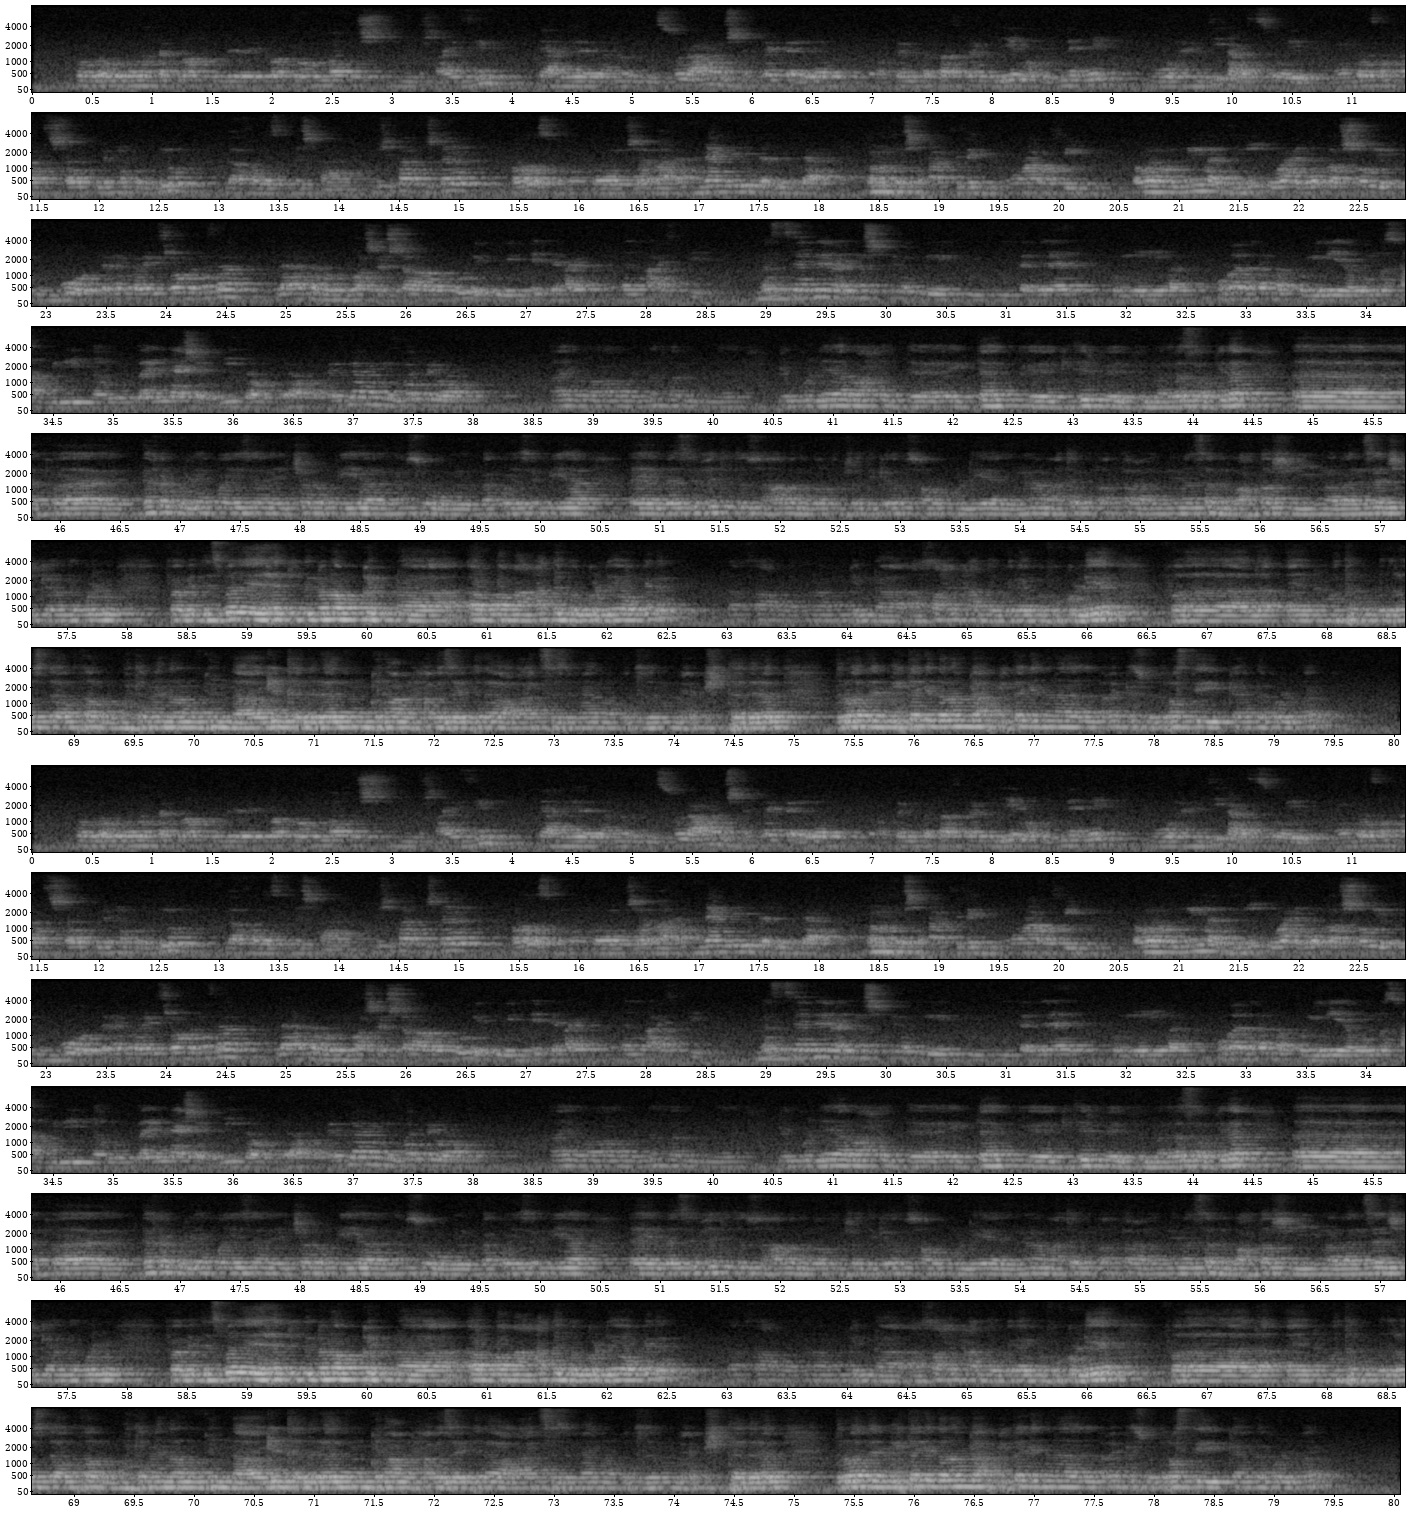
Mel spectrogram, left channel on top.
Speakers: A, on the left; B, on the right.
A: فر- ولما دخلت بقى الكليه لقيت برضه هم مش مش عايزين يعني لما- سوق العمل مش محتاج تقديراتك انت محتاج انت بتعرف تعمل ايه وهتدينا ايه وهنديك على اساسه ايه يعني انت مثلا بتعرف تشتغل في اللي احنا طالبينه لا خلاص ماشي تعالى مش هتعرف تشتغل خلاص ما هو انت بقى مش ه- ما ه- هنعمل ايه بالتقدير بتاعك طب
B: امم
A: ما انت مش هتعرف تفيدني ولا انا هعرف افيدك هو
B: امم
A: لو اتنين مقدمين واحد هياخد على الشغل في اسبوع والتاني هياخد عليه في شهر مثلا لا هات له أبو اسبوع عشان يشتغل على طول ويت- وينتج لي حاجه في المكان اللي انا عايزه فيه
B: امم
A: بس هي الدنيا بقت ماشيه كده في ال- في ال- في التقديرات وفي الكليه وبقى دخلنا الكليه وبقينا اصحاب جديده وبقينا بقى لنا عيشه جديده وبتاع فكانت دي يعني بالنسبه لي حلوه
B: ايوه اه بالنسبه لل- للكليه الواحد آه، اجتهد ك- كتير في في المدرسه وكده آه، فدخل كليه كويسه يتشرف بيها نفسه ويبقى كويسه فيها آه، بس في حته الصحاب انا برضو مش قد كده في اصحاب الكليه لان انا معتمد اكتر على اني مثلا ما بحضرش ما بنزلش الكلام ده كله فبالنسبه لي حته ان انا ممكن آه، ابقى مع حد في الكليه وكده لا صعب ان انا ممكن آه، اصاحب حد وكده يبقى في الكليه فلا انا مهتم بدراستي اكتر مهتم ان انا ممكن اجيب تقديرات ممكن اعمل حاجه زي كده على عكس زمان انا كنت زمان ما بحبش التقديرات دلوقتي محتاج ان انا انجح محتاج ان انا اركز في دراستي الكلام ده كله فاهم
